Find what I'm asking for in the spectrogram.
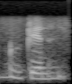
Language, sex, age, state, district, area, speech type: Telugu, female, 30-45, Andhra Pradesh, Palnadu, rural, conversation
